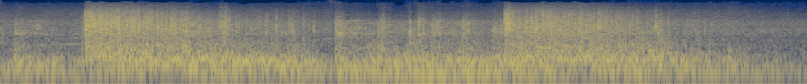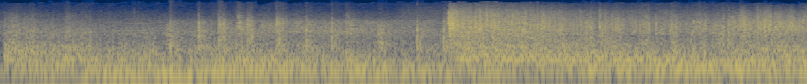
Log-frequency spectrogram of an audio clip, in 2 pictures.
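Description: Battle sound of artillery explosions and gunfire: a continuous deep rumble broken by three sudden loud blasts, one just after the start, one about two and a half seconds in and one past six seconds, each dying away.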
